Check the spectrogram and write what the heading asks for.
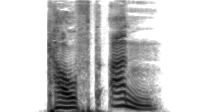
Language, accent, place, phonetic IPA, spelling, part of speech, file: German, Germany, Berlin, [ˌkaʊ̯ft ˈan], kauft an, verb, De-kauft an.ogg
- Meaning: inflection of ankaufen: 1. second-person plural present 2. third-person singular present 3. plural imperative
